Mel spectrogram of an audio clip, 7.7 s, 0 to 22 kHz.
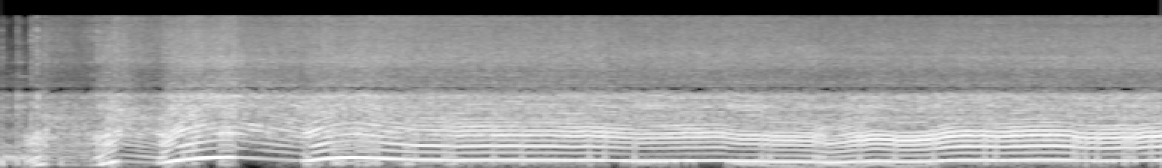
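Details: Husqvarna 61 chainsaw revving unevenly with irregular popcorn pops and stumbles: misfire caused by a loose kill switch wire bouncing in the case and shorting intermittently.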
